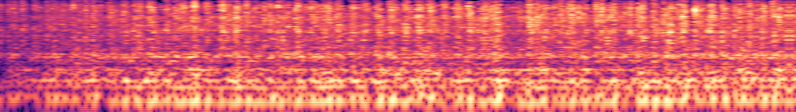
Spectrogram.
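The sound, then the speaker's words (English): Engine of an American gas-guzzler car that needs a tune-up, a steady, rough, low rumbling idle that runs continuously at a constant level. “All right, now that is the sound of an American gas guzzler. It sounds that needs a tune-up. Is spewing out soot and carbon emissions.”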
